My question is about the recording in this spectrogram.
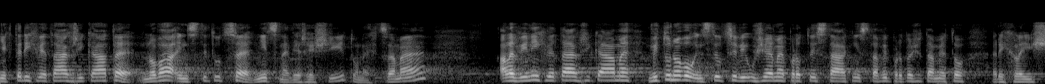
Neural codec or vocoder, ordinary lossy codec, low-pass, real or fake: none; AAC, 32 kbps; 7.2 kHz; real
